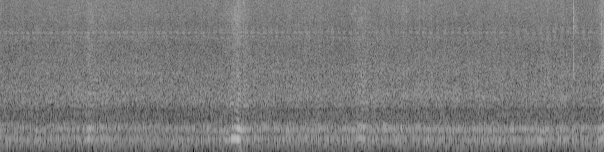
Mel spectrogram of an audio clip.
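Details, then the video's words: A bee swarm out of its hive fills the air with continuous deep buzzing, layered hum steady throughout, one close fly-by rising and fading around the middle. "bees therapy swarm natural buzzing sound"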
